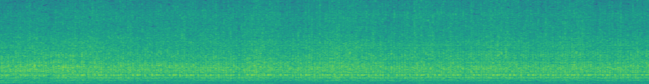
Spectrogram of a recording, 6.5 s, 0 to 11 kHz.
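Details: 1993 Ford F-250 XLT 7.3L IDI diesel, warmed up after sitting about a year, loud clattery uneven idle with faint ticking, visibly shaking; good oil pressure and charging; owner believes injection timing is off; injection pump was replaced before.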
